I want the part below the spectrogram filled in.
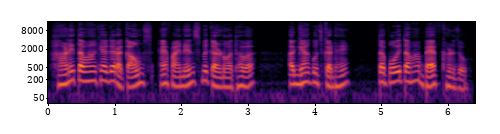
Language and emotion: Sindhi, neutral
